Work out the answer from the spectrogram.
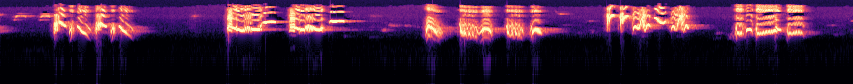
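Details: Brown thrasher singing in nature, five loud bursts of rapid, varied chirps and buzzy rolling notes, each burst lasting about a second and separated by short silent gaps, with phrases often repeated.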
